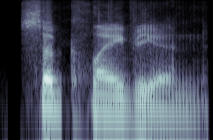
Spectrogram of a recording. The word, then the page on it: subclavian: American English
